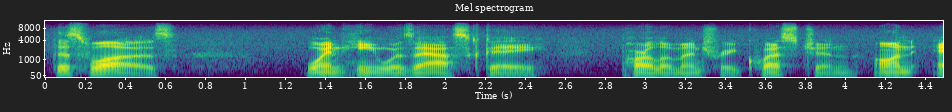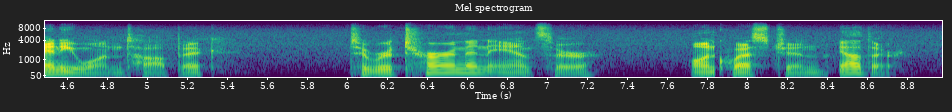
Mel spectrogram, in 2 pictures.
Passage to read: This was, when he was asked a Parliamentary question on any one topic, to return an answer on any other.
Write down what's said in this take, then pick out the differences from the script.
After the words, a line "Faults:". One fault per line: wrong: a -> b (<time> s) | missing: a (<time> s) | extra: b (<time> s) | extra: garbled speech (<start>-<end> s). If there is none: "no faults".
This was, when he was asked a Parliamentary question on any one topic, to return an answer on question other.
Faults:
wrong: any -> question (7.8 s)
